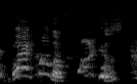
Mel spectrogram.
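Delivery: high, hushed disbelieving repeat; incredulous echo. Retold or imitated. Man stunned by girlfriend's words, hushed and high. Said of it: "I said".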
